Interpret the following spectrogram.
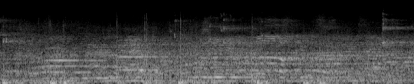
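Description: Futsal ball thumping on a hard sports-hall floor as it is kicked and bounced several times, with players calling out to each other.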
